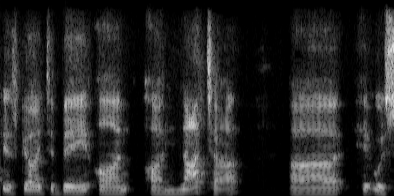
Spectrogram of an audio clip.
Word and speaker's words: anatta: uh today's talk is going to be on nata uh it was spelt wrong on the uh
